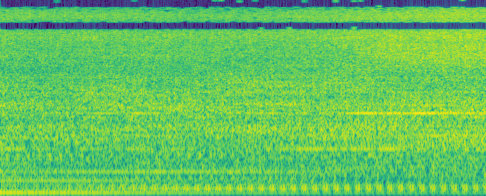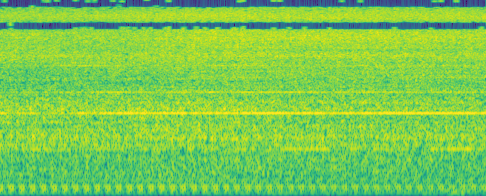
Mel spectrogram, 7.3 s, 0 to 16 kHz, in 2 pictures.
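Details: Old air-cooled Lister diesel backup generator, 109.5 HP, at its monthly check start: a loud, steady diesel thump at about three beats a second with fan roar, over 90 dB, even throughout. Normal running.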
